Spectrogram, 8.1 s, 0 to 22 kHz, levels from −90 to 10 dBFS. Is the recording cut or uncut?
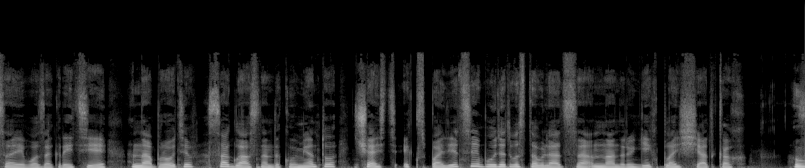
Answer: uncut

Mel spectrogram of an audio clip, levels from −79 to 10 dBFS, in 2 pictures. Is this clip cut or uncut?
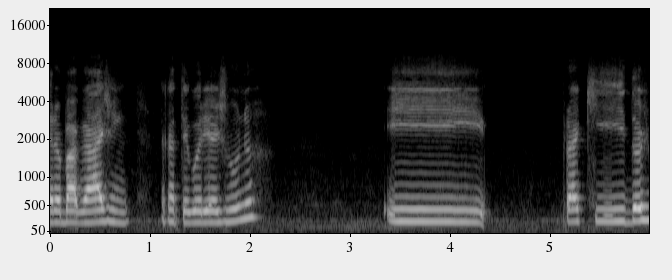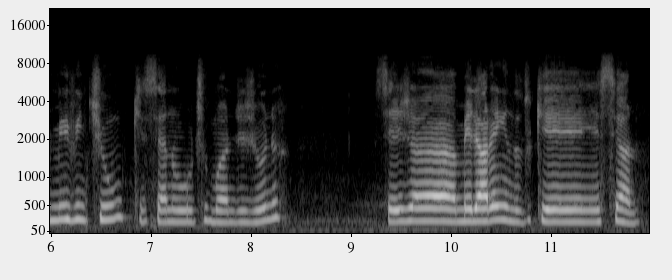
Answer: uncut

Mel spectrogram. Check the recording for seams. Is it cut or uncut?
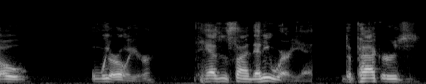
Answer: cut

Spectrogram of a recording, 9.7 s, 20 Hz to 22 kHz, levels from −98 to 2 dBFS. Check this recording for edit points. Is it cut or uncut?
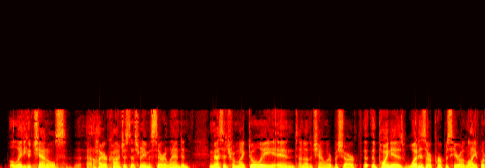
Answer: cut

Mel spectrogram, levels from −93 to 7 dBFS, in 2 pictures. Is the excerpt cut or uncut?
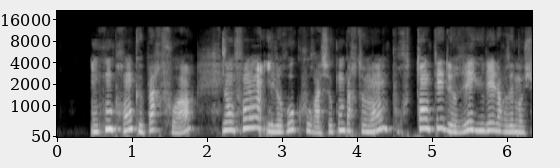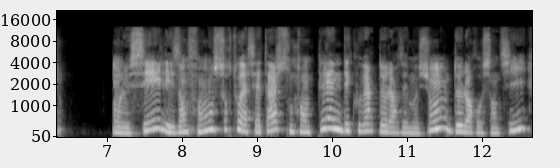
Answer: cut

